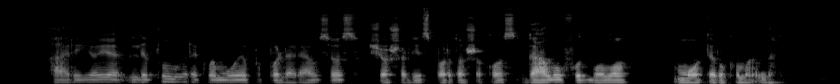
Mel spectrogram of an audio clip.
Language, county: Lithuanian, Marijampolė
